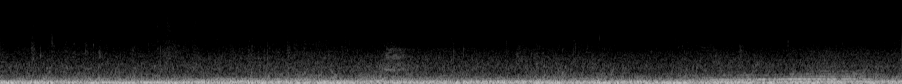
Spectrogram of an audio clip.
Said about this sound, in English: Bubbling up from the East River. It seems like a sign that like a giant space alien is about to emerge from the East River and destroy the city.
